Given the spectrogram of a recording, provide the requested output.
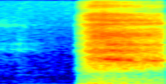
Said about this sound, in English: What are you breathing heavy for? What's the matter with you?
